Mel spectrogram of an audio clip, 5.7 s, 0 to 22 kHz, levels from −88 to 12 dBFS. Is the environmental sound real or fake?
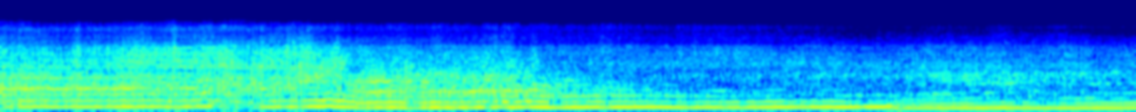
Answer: fake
